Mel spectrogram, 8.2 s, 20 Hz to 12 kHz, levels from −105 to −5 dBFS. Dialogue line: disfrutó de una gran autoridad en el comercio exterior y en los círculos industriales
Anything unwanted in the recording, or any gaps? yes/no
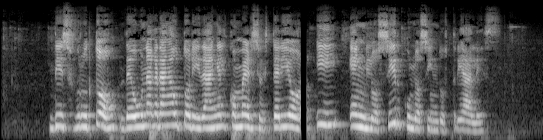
yes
